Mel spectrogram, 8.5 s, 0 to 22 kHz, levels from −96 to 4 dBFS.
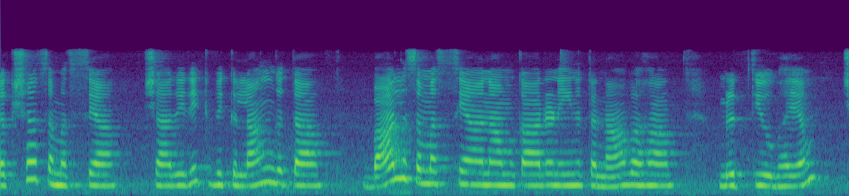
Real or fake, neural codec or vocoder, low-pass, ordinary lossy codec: real; none; none; none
